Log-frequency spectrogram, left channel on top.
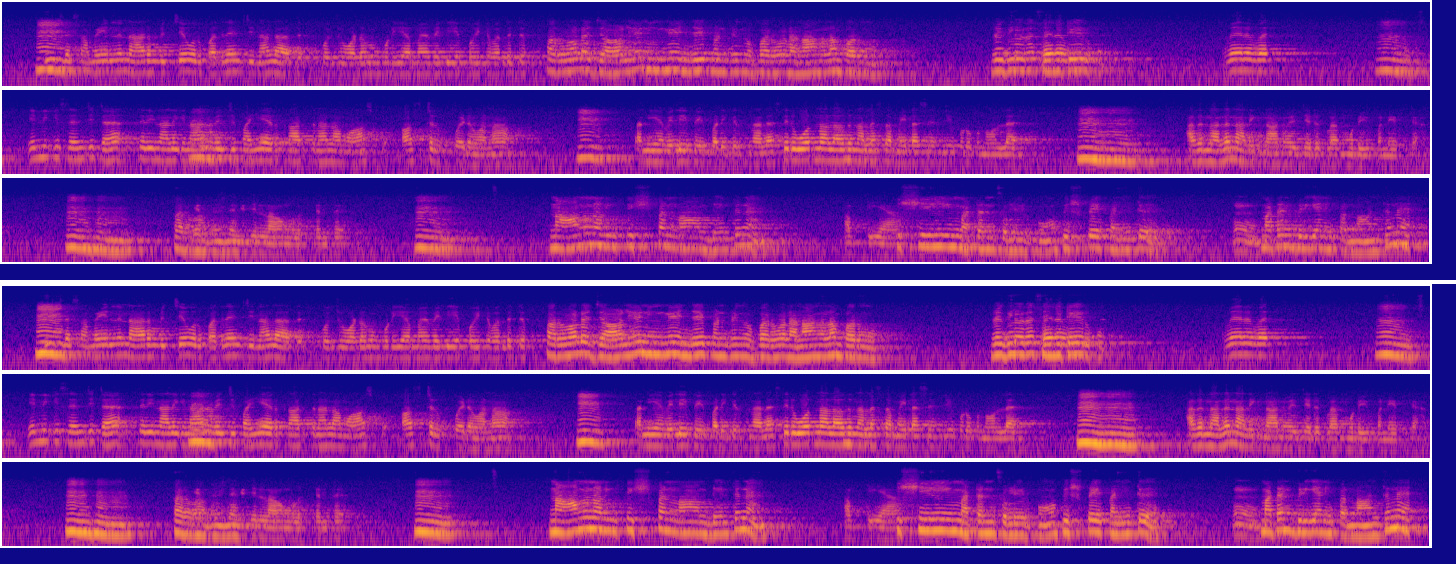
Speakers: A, on the right (about 75°); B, on the right (about 20°).
A: ம்
B: வீட்ல சமையல்ன்னு ஆரம்பிச்சே ஒரு பதினஞ்சு நாள் ஆது கொஞ்சோ ஒடம்பு முடியாம வெளிய போயிட்டு வந்து
A: பரவால ஜாலியா நீங்ளே என்ஜாய் பண்றீங்க பரவால நாங்கல்லா பாருங்கோ ரெகுலரா செஞ்சிட்டே
B: வேற
A: இருக்கோ
B: வேற
A: ம்
B: இன்னிக்கி செஞ்சுட்டே சரி நாளைக்கு
A: ம்
B: நான்வெஜ்ஜு பைய இருக்கா அடுத்த நாள் அவ ஹாஸ்ப் ஹாஸ்டல்க்கு போயிடுவானா
A: ம்
B: னியா வெளிய போய் படிக்கிறதுனால சரி ஒரு நாளாவது
A: ம்
B: நல்ல சமையலா செஞ்சி குடுக்கனுல்ல
A: ம்
B: அதனால நாளைக்கு நான்வெஜ் எடுக்கலான் முடிவு பண்ணிருக்கே
A: ம் ம்ஹும் பரவால்லைங்க
B: எட்த்து செஞ்சில்லா அவுங்ளுக்குன்ட்டு
A: ம் நானு நாளைக்கு ஃபிஷ் பண்லா அப்டின்ட்டுனு
B: அப்டியா
A: கீழ் மட்டன் சொல்லிருக்கோ பிஷ் ஃப்ரை பண்ணிட்டு
B: ம்
A: மட்டன் பிரியாணி பண்லான்ட்டுன்னு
